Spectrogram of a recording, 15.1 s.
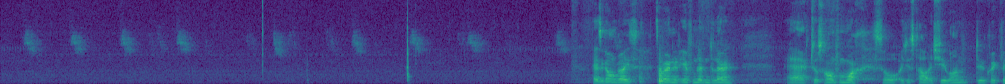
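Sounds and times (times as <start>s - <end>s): sharp clicks: 6.0s - 6.3s.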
